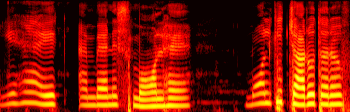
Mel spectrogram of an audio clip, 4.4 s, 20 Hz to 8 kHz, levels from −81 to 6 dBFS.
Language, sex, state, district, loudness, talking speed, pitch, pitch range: Hindi, female, Delhi, New Delhi, -17 LUFS, 150 wpm, 235 Hz, 210-255 Hz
